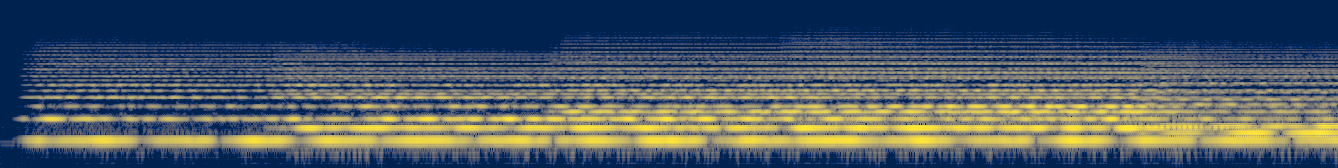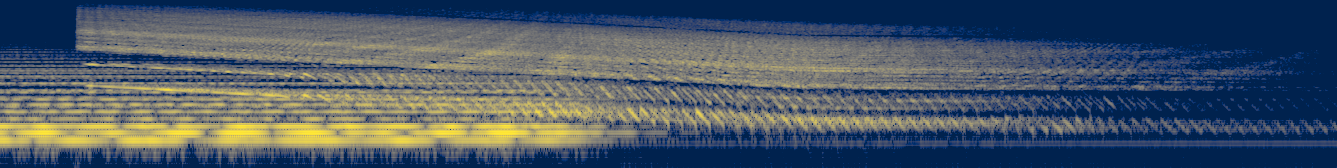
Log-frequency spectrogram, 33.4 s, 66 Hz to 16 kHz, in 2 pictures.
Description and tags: string effect
Sampled impression of one of the sounds I made on my Roland D50.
